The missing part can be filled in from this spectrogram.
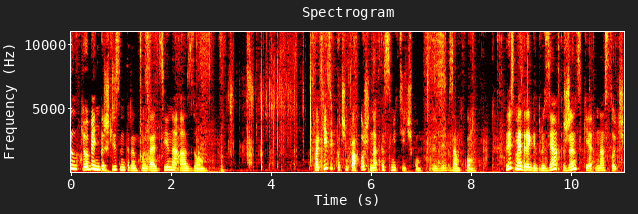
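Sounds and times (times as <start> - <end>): rustling tape and packaging: 1.3 - 11.0.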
